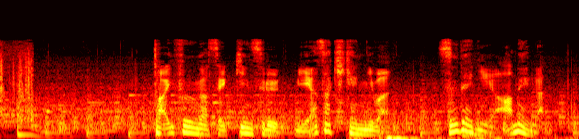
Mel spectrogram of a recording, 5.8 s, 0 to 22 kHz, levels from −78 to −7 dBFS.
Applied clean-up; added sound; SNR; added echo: none; Clock; 13 dB; none.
